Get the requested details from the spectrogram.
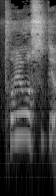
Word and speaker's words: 豊洲: でもちらほらなんですね、うん、これは豊洲って読むんかな。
